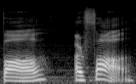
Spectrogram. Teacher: short a as in the American pronunciation of ball or fall it's a rounded sound to make the sound round your lips lightly and let the sound come from the back of your mouth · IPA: /ɒ/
